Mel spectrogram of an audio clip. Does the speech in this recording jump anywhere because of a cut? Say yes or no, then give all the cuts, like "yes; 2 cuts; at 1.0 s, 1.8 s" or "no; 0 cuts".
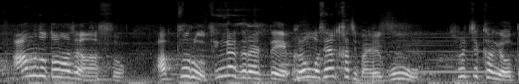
no; 0 cuts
